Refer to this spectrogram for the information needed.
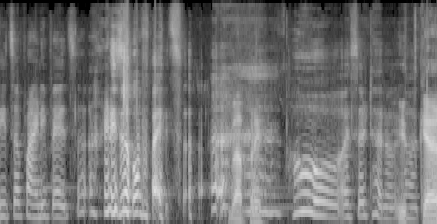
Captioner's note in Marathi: हास्य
